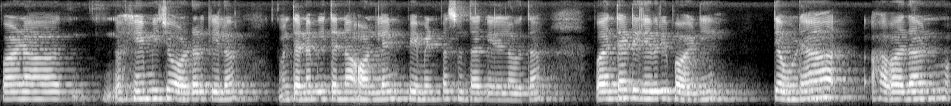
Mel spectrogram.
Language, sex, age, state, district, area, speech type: Marathi, female, 45-60, Maharashtra, Yavatmal, urban, spontaneous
